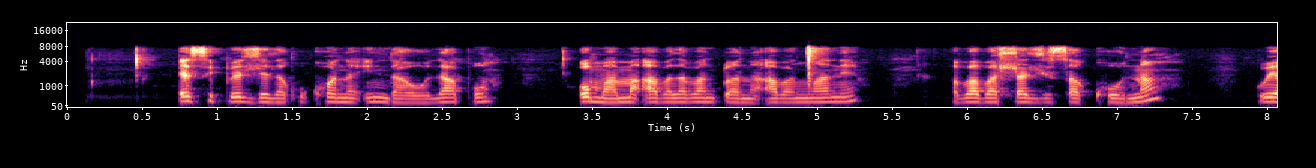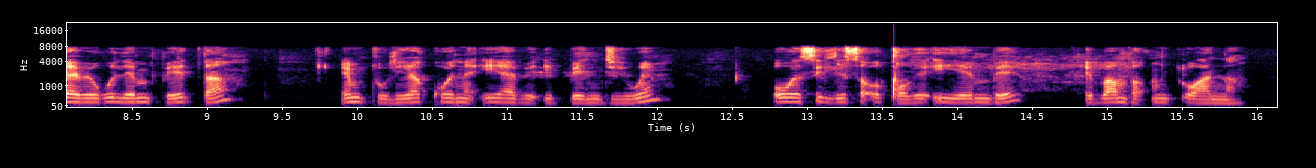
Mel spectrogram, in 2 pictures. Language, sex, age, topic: North Ndebele, female, 25-35, health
